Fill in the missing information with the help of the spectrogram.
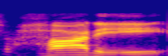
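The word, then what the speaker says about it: haughty: is good word ah I can't I can't pronounce it prop no no no you did that you are absolutely right it's hottie and I should actually uh well come on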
